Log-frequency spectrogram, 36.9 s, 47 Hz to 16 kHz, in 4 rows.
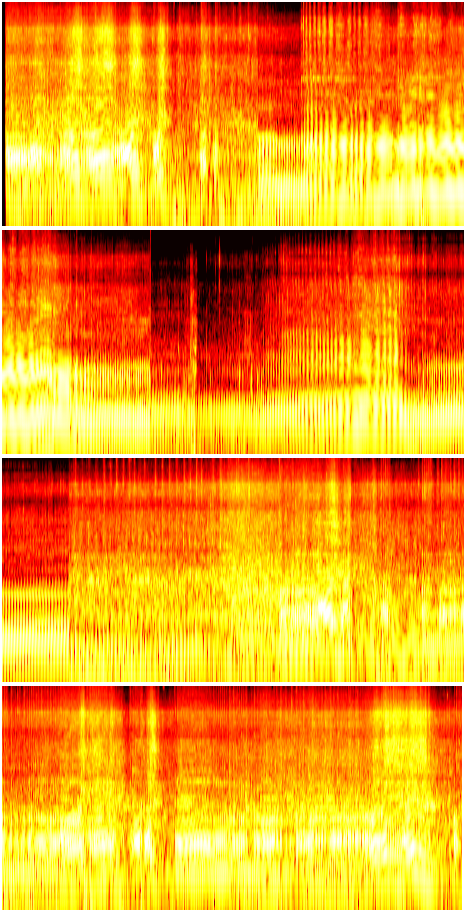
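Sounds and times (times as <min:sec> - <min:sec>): motorcycle engines revving: 0:00.1 - 0:36.9.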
